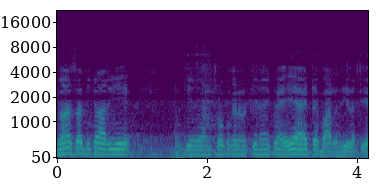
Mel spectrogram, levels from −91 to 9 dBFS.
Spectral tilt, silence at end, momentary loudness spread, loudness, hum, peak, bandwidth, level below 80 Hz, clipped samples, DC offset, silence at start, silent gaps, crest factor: -9 dB/octave; 0 s; 13 LU; -40 LUFS; none; -26 dBFS; 15.5 kHz; -60 dBFS; under 0.1%; under 0.1%; 0 s; none; 14 dB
